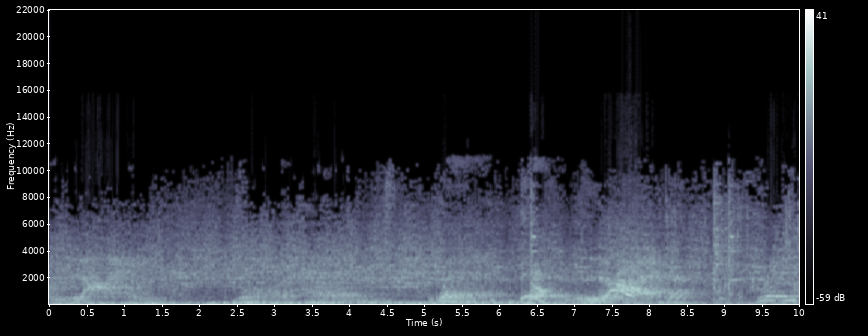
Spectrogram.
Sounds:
Music, Speech

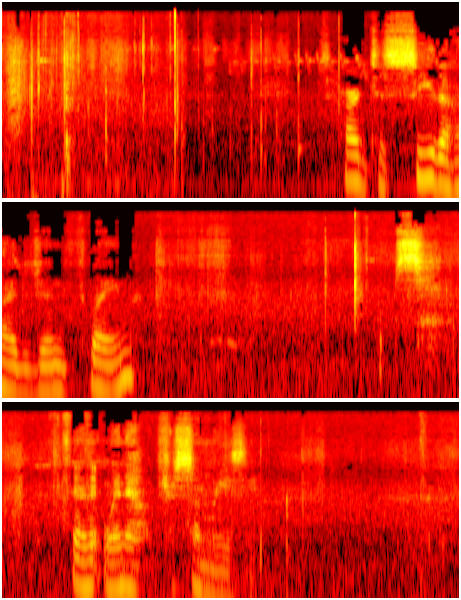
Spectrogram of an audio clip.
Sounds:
Speech

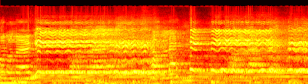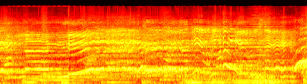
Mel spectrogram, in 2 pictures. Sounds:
Music, Funny music

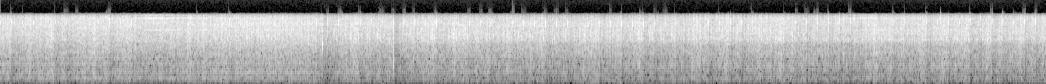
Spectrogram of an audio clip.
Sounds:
Typewriter

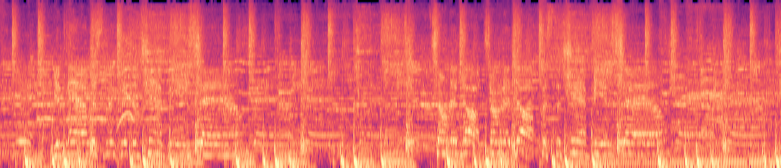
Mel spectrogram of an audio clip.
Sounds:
Music

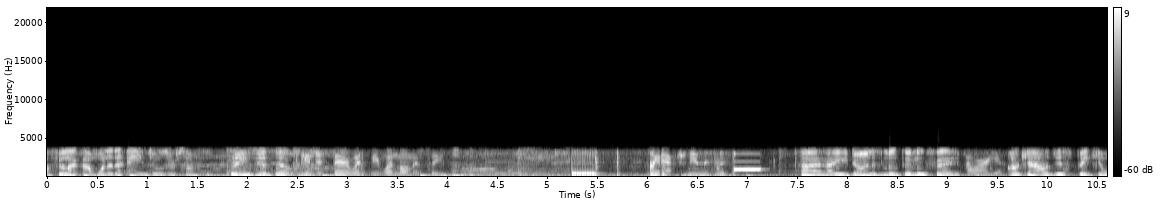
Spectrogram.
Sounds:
Speech, Music

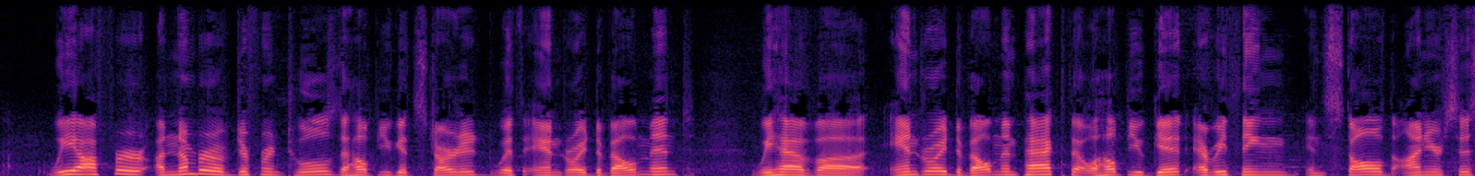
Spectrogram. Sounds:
Speech

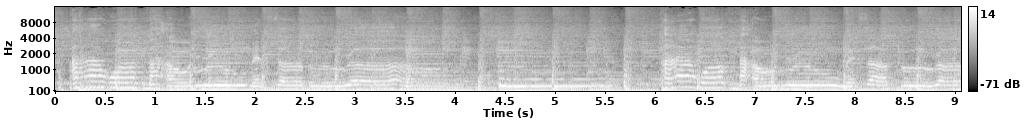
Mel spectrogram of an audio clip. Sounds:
Music

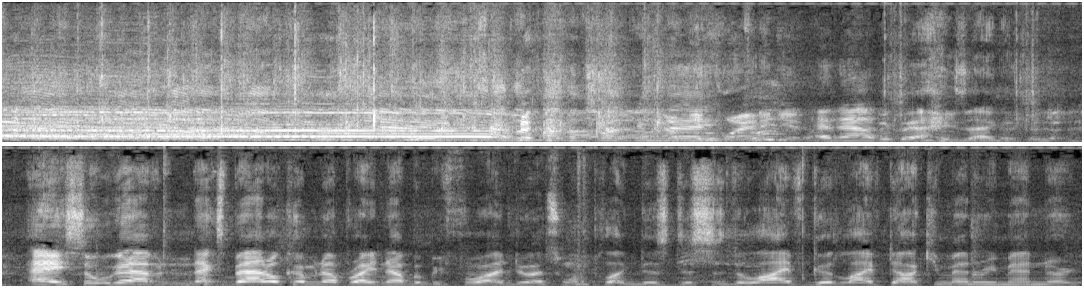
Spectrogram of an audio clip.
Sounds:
Speech

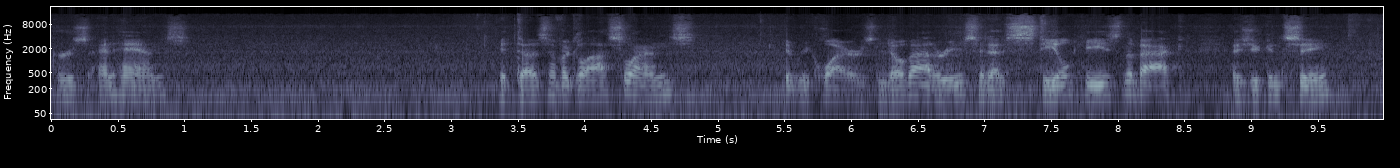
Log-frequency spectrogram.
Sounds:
Speech

